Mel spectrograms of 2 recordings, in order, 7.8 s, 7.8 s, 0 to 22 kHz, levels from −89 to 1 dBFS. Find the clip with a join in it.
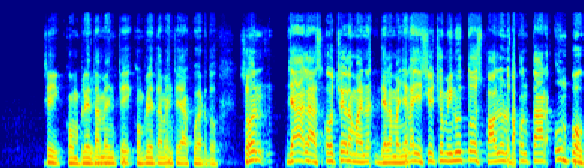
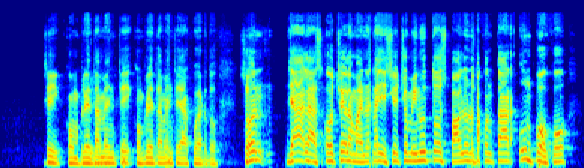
second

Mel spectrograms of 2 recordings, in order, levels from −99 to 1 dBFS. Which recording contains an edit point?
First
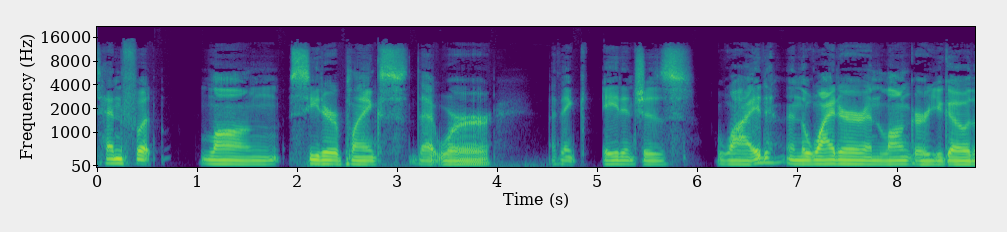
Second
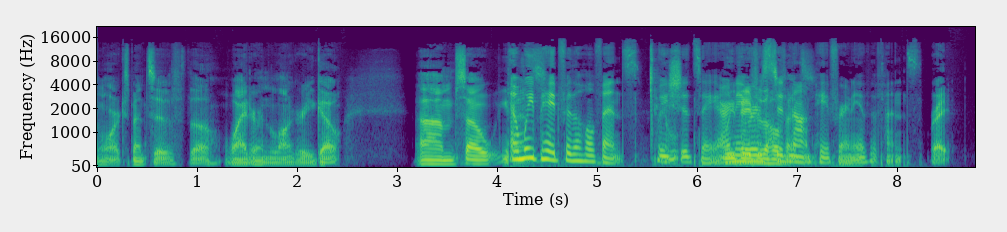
second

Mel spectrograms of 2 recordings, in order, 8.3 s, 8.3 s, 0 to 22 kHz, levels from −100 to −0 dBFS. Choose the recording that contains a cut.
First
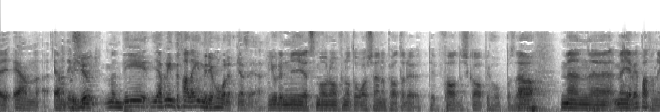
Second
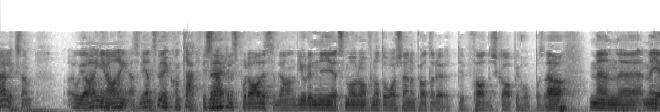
first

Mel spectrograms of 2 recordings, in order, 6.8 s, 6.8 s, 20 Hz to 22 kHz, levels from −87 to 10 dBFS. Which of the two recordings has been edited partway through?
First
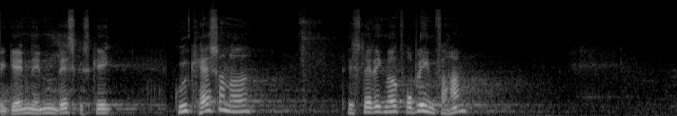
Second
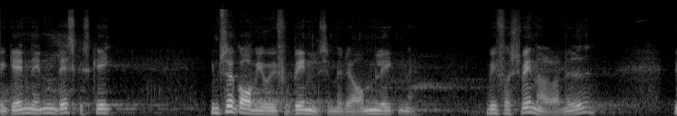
first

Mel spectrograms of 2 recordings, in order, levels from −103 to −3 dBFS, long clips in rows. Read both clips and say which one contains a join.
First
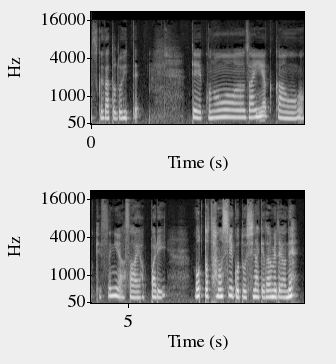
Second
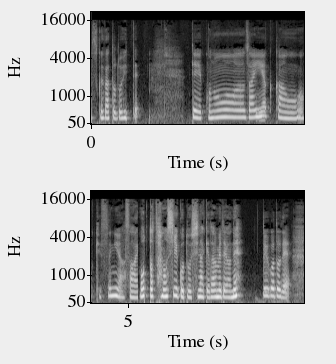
second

